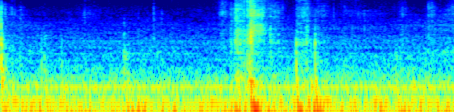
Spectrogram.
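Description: Low handling rumble with a faint steady hum, and a few light clicks just past a second in, from hands working at a car seat back's upholstery and clips.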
